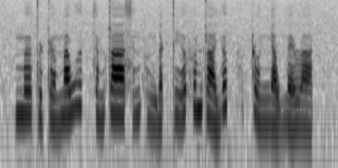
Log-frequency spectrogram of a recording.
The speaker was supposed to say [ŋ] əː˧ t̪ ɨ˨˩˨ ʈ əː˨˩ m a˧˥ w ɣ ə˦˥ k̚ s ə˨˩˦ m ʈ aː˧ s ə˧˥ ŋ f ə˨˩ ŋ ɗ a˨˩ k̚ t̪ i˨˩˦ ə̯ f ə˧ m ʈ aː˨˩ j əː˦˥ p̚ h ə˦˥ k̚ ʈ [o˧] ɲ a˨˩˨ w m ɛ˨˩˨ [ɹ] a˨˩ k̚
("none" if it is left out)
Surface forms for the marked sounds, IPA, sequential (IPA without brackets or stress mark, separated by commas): m, o˨˩, ɹ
